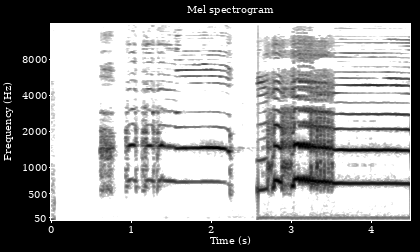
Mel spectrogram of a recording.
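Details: Two heritage roosters crow in succession, each starting with clipped stuttering notes and stretching into a long, clear, steady harmonic tone, the second louder and closer with a low hum behind.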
